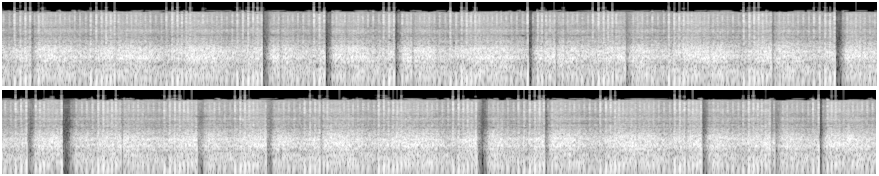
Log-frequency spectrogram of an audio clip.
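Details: Briggs lawnmower engine deliberately run to destruction, with nitro added, after a backfire: screams flat out with quick stumbles roughly every second; badly over-revving.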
